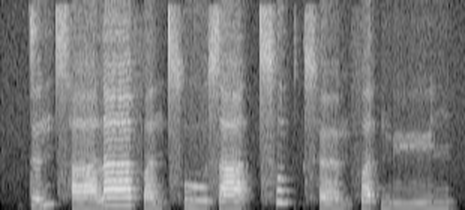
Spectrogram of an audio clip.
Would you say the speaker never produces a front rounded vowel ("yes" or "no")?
no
